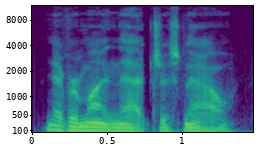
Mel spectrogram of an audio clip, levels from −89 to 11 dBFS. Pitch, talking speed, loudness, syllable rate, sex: 90 Hz, 205 wpm, -15 LUFS, 4.8 syllables/s, male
